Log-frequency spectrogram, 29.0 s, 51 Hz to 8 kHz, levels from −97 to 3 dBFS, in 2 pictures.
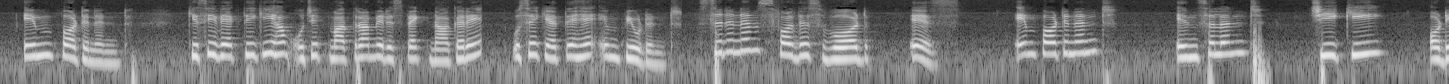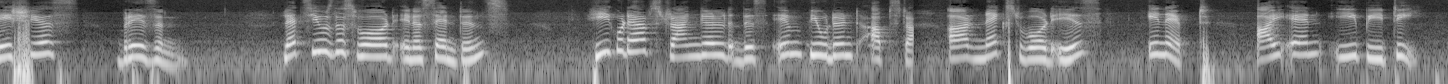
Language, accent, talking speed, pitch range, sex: Marathi, native, 90 wpm, 235-305 Hz, female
